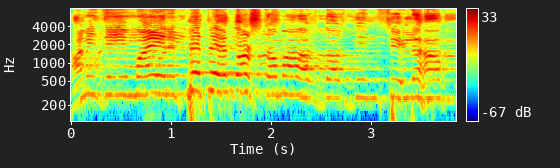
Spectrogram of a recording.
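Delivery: high, loud calling out.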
